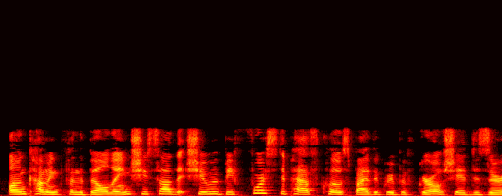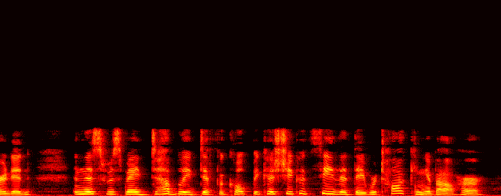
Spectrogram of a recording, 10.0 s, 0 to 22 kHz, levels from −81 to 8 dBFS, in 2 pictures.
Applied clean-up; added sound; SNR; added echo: none; none; none; none.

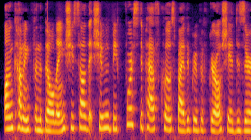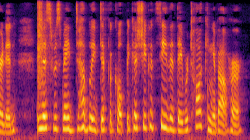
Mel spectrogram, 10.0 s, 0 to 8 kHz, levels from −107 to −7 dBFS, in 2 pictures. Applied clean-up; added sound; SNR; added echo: neural mask model DeepFilterNet 3.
